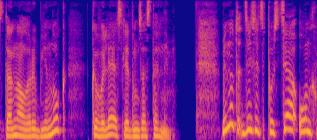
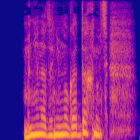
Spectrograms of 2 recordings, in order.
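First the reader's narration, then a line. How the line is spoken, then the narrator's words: Weary wheeze. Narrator (Russian): просипел бедняга Рыбьенок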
